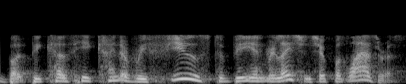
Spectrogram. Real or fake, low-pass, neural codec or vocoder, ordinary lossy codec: fake; 7.2 kHz; vocoder, 22.05 kHz, 80 mel bands, Vocos; AAC, 16 kbps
